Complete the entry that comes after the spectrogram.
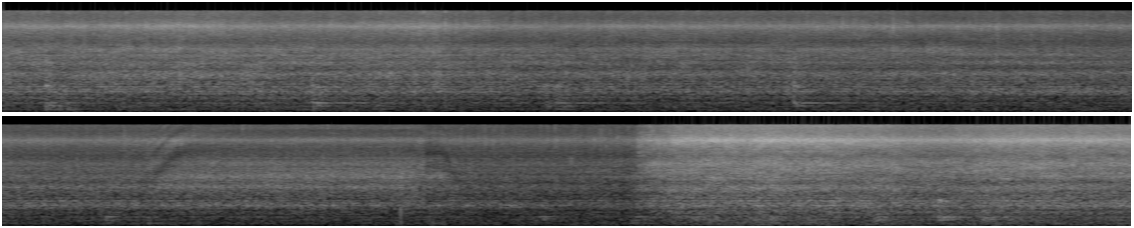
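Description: Onion-tomato masala gravy sizzling in oil in a kadhai, a steady crackling hiss, with a spatula stirring it now and then; the oil has separated from the gravy, the sign that the masala is cooked through. The sizzle gets louder about thirteen seconds in.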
